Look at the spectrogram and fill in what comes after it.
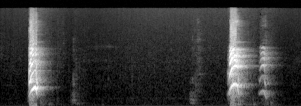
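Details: Basset Hound barking in a playful attack on a glove to scare it off: two loud, rich barks about three seconds apart, the second trailing into a shorter, softer yelp, with silence between.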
